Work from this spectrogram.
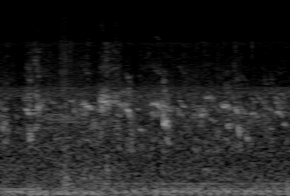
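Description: A flock of sixteen-day-old broiler chickens on a raised farm fill the air with a soft, continuous chorus of chirps and clucks, many birds at once, steady and fairly quiet with no talk.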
